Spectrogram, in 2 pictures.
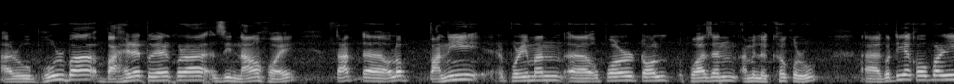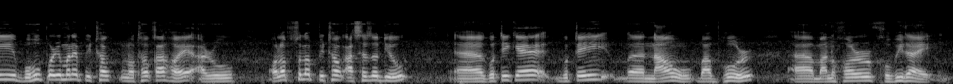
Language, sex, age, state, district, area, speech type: Assamese, male, 18-30, Assam, Lakhimpur, rural, spontaneous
